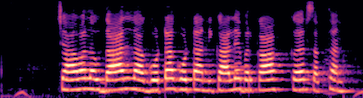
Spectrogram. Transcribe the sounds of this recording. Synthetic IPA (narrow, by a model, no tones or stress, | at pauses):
t͡ɕaʋələwd̪alːaɡoʈaɡoʈanikalebəɾkakəɾsək̚t̪ʰən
